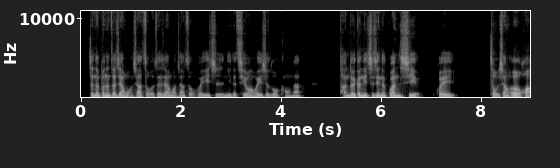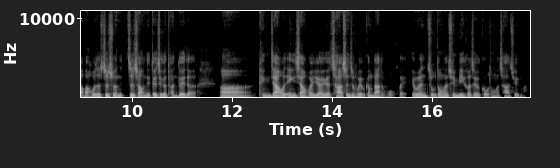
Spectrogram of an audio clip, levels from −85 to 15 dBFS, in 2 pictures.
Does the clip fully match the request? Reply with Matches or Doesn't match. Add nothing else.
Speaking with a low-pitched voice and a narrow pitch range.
Matches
